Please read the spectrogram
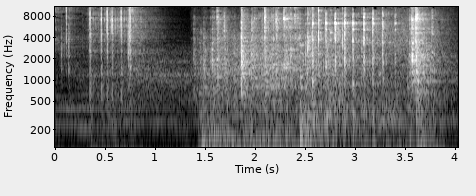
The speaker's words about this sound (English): The bars of the blood collector's cell retreated into the ceiling, the sound of bone meeting flesh whispering into the room.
